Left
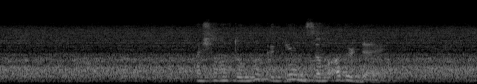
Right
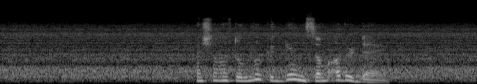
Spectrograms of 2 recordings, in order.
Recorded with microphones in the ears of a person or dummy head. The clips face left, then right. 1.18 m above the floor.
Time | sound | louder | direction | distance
0.0 | running water | right 1 dB | 25° right (ahead or behind) | 3 m
2.0 | a man speaking | right 10 dB | 50° right (ahead or behind) | 1.1 m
